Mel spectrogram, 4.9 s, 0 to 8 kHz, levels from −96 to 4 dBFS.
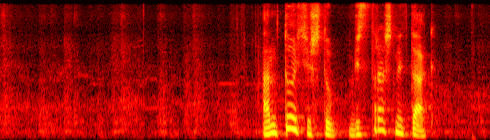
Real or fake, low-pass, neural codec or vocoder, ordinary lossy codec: fake; 7.2 kHz; codec, 16 kHz in and 24 kHz out, 1 kbps, XY-Tokenizer; none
